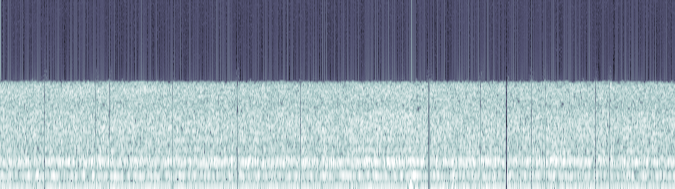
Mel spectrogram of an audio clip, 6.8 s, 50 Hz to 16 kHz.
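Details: Honey bee swarm, reproductive, moving into a bait hive at Painted Peacock Manor, 04/07/21. A constant massed wing-hum fills the recording, broken once by a sharp knock just past four seconds.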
